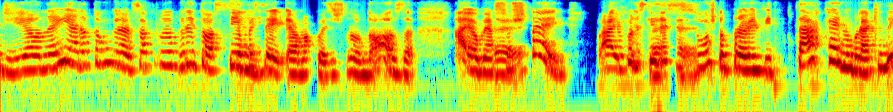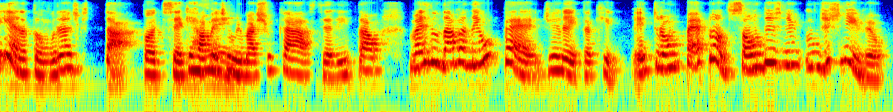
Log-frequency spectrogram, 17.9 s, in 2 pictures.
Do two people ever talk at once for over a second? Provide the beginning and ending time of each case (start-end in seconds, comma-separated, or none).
none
